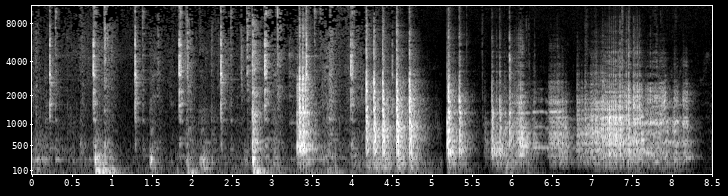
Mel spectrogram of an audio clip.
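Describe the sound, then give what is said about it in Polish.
A cuckoo clock, a family heirloom hanging in an office in a memorial room, ticks with a steady series of sharp, woody clicks and knocks, followed near the end by a brief, softer mechanical whirr. No one speaks. “Tu słyszę zegar z kukułką.”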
